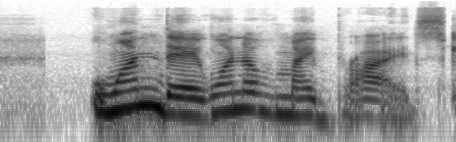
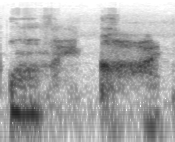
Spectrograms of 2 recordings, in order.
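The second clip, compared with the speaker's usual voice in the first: whispered "oh my God" to herself; whispered dismay; 6 dB quieter than usual. Retold or imitated. Realizing audio editing is needed too, whispered dismay. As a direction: hush it like a private panic.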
